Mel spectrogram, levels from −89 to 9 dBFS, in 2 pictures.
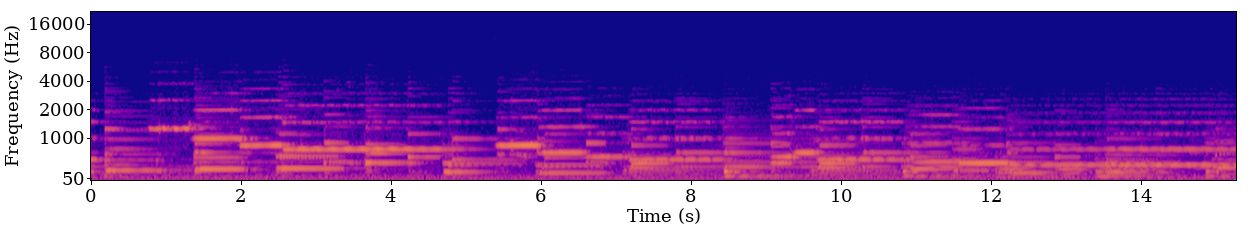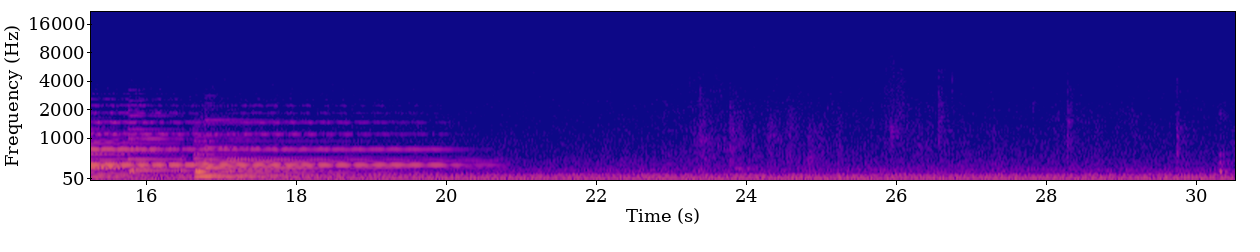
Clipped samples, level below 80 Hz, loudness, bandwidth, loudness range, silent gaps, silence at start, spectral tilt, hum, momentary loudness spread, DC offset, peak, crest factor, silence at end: under 0.1%; -52 dBFS; -32 LUFS; 16 kHz; 25 LU; none; 0 s; -9 dB/octave; 60 Hz at -50 dBFS; 26 LU; under 0.1%; -16 dBFS; 16 dB; 0 s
